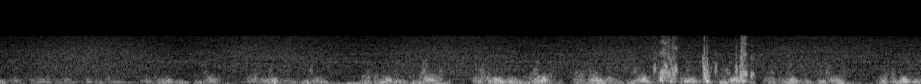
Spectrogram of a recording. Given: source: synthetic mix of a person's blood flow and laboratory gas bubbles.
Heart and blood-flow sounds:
Doppler ultrasound of blood flow; precordium
6.53-6.78 s: bubbles
7.00-7.18 s: bubbles
7.34-7.55 s: bubbles
From the record:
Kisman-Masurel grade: 212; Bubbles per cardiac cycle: several, 3 to 8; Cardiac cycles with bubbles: 1 to 10%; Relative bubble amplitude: moderate (0.250 to 0.450); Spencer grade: 1 (occasional bubble signal discernible with the cardiac motion signal, with majority of cardiac periods free of bubbles); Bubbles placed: only in the low amplitude regions of the cardiac cycle

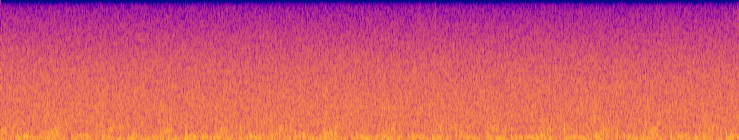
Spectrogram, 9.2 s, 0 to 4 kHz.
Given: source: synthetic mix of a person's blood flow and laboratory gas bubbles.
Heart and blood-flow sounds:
Doppler ultrasound of blood flow; precordium
3.05-3.36 s: bubbles
4.76-4.85 s: bubbles
5.20-5.27 s: bubbles
6.94-7.04 s: bubbles
9.12-9.24 s: bubbles
From the record:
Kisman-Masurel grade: 121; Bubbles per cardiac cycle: 1 to 2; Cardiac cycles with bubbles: 10 to 50%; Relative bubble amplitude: barely perceptible (0.100 to 0.250); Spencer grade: 2 (many but less than half of the cardiac periods contain bubble signals, singularly or in groups); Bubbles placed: anywhere in the cardiac cycle

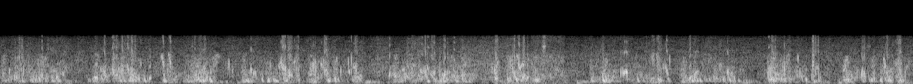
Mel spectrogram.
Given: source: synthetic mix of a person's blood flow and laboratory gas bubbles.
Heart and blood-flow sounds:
Doppler ultrasound of blood flow; precordium
0.06-0.70 s: bubbles
0.84-1.55 s: bubbles
1.58-1.71 s: bubbles
1.83-2.22 s: bubbles
2.25-2.37 s: bubbles
2.45-3.05 s: bubbles
3.08-3.66 s: bubbles
3.87-4.70 s: bubbles
4.88-5.66 s: bubbles
5.88-6.74 s: bubbles
6.82-7.45 s: bubbles
7.63-8.24 s: bubbles
8.42-9.14 s: bubbles
From the record:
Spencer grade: 4 (maximum detectable bubble signal sounding continuously throughout systole and diastole of every cardiac period, and overriding the amplitude of the normal cardiac signals); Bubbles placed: anywhere in the cardiac cycle

